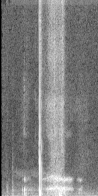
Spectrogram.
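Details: Dex, said to have a nasty cough, on waking in the morning: a single short, sharp burst of air followed by a softer breathy puff, a small sneeze.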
